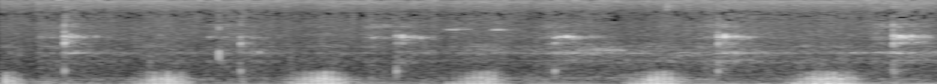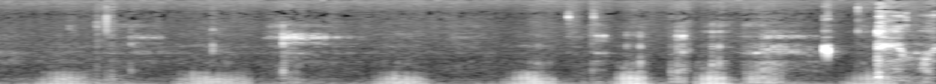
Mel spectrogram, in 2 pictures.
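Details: An Oriental cat lying in a bag and falling asleep after a tiring day purrs in a low, steady rumble that swells with each breath, about once a second, while snuffling and puffing at the same time.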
